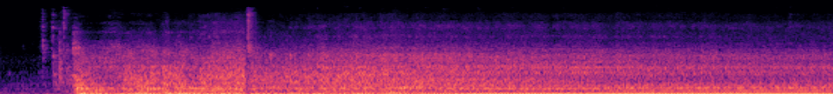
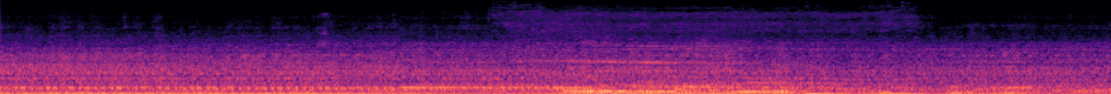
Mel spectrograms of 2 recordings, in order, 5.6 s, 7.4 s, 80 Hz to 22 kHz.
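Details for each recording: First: Cat 215 excavator diesel after brake seal replacement; starter turns it over in an uneven chug but it never catches, because the fuel tank is nearly empty. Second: Cat 215 excavator diesel after brake seal replacement and refuelling: steady low drone with even beat at idle, no knocks or misses; running normally.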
